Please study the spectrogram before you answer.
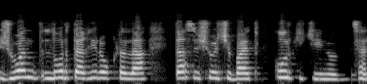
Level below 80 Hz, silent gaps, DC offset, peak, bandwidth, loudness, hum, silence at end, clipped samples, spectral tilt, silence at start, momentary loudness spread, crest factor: -56 dBFS; 1.69-1.73 s; under 0.1%; -4 dBFS; 8.6 kHz; -16 LUFS; none; 0 s; under 0.1%; -2 dB/octave; 0 s; 5 LU; 12 dB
